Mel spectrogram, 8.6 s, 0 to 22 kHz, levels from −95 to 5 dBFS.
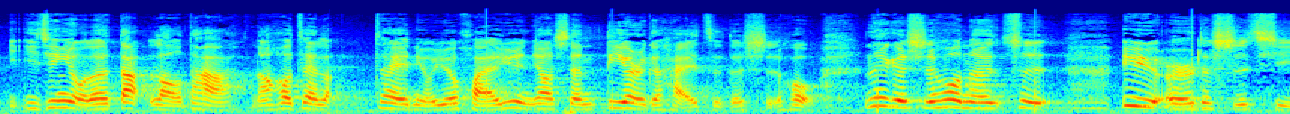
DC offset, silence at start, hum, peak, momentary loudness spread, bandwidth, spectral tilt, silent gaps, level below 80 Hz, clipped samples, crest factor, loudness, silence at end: under 0.1%; 0.05 s; none; 0 dBFS; 11 LU; 14 kHz; -3.5 dB/octave; none; -52 dBFS; under 0.1%; 18 dB; -19 LUFS; 0 s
